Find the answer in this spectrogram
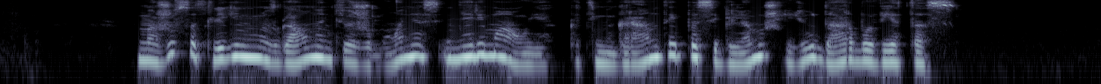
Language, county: Lithuanian, Vilnius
